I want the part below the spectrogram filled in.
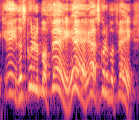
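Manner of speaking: high, eager, sing-song invitation; Pepper's buffet invite. Retold or imitated. Teacher inviting student to the buffet, high and eager. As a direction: coax a friend to the buffet, pitched well up. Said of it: "he would say".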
